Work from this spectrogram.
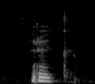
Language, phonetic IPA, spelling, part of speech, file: Polish, [rɨk], ryk, noun, LL-Q809 (pol)-ryk.wav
